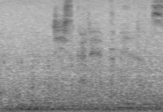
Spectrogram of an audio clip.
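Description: Quiet whispered and murmured talk among people in a meeting room, with two short soft hissing sounds, one partway through and one at the end.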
